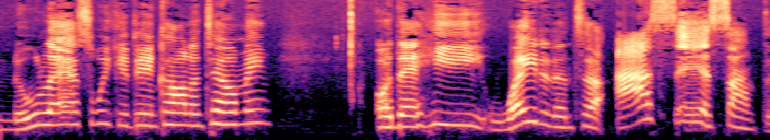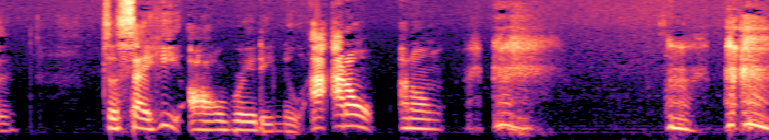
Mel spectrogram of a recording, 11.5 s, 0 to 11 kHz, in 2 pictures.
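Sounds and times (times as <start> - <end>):
speech: 0.0 - 6.0, 6.6 - 9.9, 10.8 - 11.5
person clearing throat: 9.3 - 10.0, 10.8 - 11.5.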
